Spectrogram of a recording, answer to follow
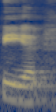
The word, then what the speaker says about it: pair: आ जाए तो ए आई को हम ए प्रोनाउंस करते हैं जैसे कि पेयर पेयर में आप देख सकते हैं कि ए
